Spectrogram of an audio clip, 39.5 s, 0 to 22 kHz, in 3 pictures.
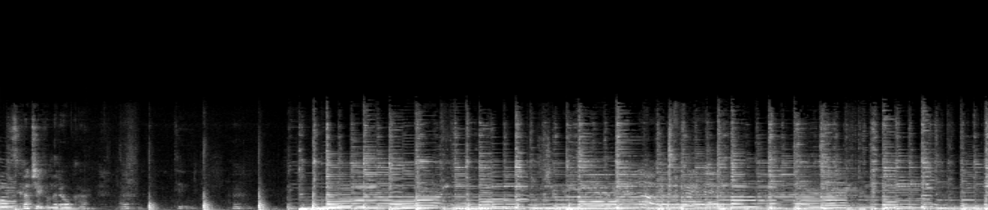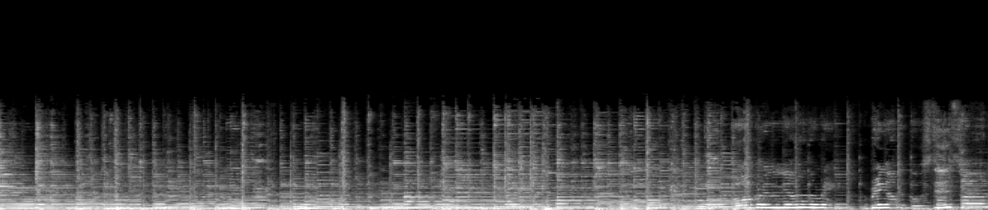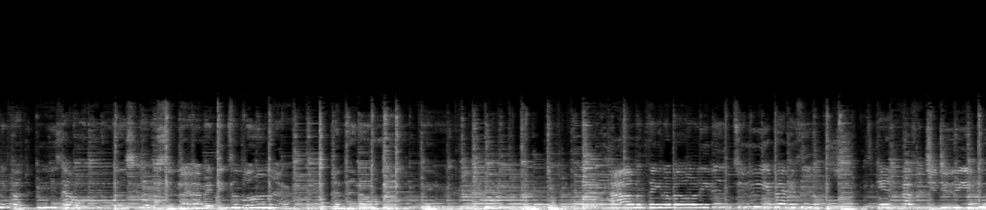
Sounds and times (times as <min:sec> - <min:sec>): Country: 0:03.8 - 0:39.5.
